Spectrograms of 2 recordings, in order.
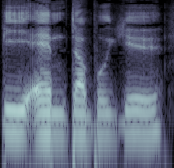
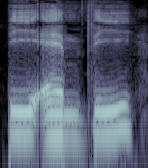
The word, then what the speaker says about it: BMW: because about bmw and because it's a german company it won't be the english pronunciation of the alphabet so it's not going to be bmw it's actually pronounced bmv although i'm not having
